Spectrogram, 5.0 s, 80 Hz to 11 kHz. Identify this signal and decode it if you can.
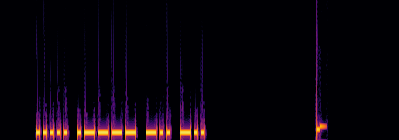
Morse code, heard as a keyed tone, about 28 wpm, 700 Hz. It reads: 51DD
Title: Four Challenging Letter-Number Combinations 28wpm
